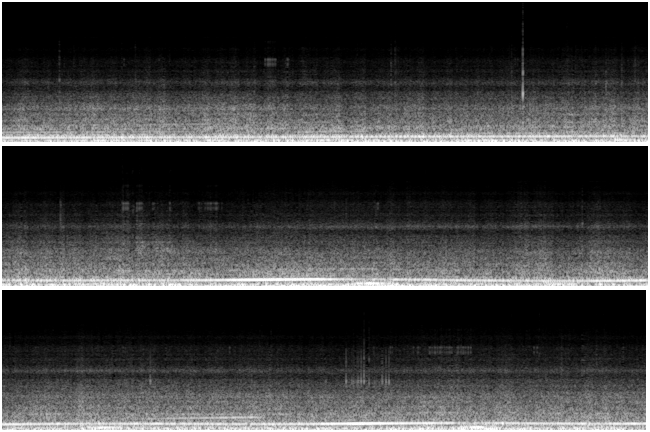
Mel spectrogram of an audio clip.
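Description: Car engine pulling hard around a racetrack, heard from inside the cabin. It is a steady drone whose pitch climbs under acceleration about halfway through and again a few seconds before the end, dropping back in between, over road and tyre noise.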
